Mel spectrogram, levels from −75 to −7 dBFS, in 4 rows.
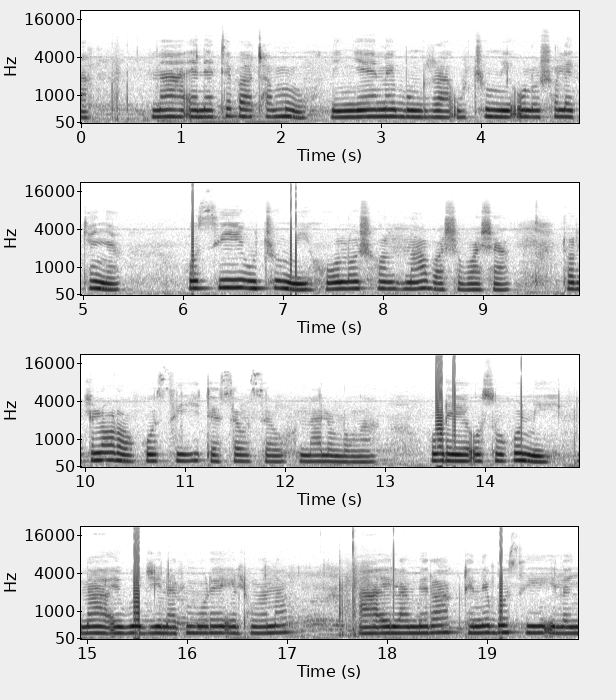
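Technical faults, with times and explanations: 6.09 s, 7.08–7.13 s, 13.51–13.70 s, 14.36 s, 15.47–15.52 s, 17.66 s, 18.07 s and 19.13 s, integer overflow: on loud speech peaks pushing up to about 2 dB past full scale, the integer arithmetic wraps to the opposite sign instead of limiting, so each peak flips across the whole range and cracks far more harshly than clipping.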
